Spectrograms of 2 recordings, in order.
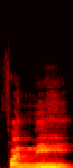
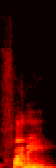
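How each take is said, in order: First: The middle n sound is long and doubled. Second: The middle n sound is short and single. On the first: The speaker calls it wrong. "ఫన్నీ కాదు" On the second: The speaker calls it right. "ఒకటే పలకాలి"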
